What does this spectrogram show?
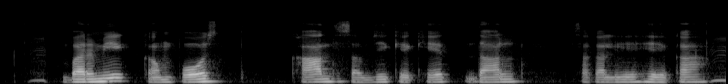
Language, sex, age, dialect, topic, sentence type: Magahi, male, 18-24, Central/Standard, agriculture, question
